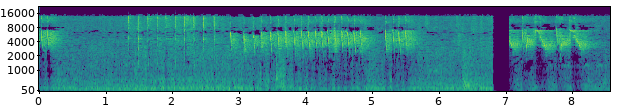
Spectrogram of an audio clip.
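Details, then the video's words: Mountain prinia song: a run of high, sharp ticking notes leading into dense buzzy trills, then a brief gap and more fast chattering notes over a steady low hum. "Suara burung ciblek gunung"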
